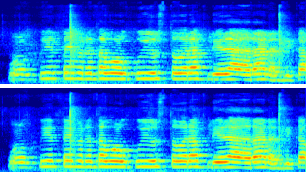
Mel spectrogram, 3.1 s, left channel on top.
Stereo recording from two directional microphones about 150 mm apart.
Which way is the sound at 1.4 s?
30° right (ahead or behind).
